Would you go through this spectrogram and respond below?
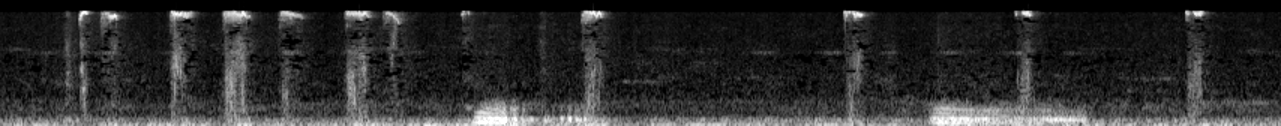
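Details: Roaming kittens give two drawn-out, low, harmonic meows, one short and one longer about three seconds apart, over a steady background hum with sharp clicking taps scattered throughout.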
